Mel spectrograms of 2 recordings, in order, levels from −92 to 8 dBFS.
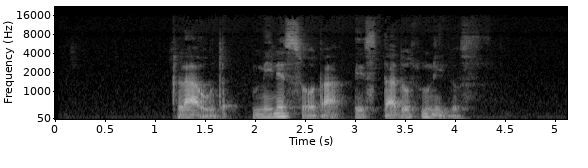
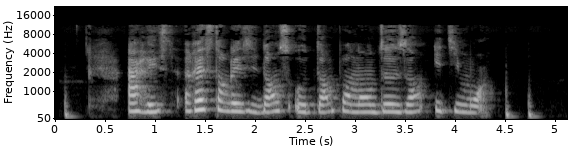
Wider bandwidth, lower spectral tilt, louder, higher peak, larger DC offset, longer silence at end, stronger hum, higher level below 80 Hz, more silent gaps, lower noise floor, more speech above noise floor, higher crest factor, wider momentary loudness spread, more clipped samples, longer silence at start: first, 16.5 kHz vs 11.5 kHz; about the same, -5 dB/octave vs -4 dB/octave; second, -32 LUFS vs -24 LUFS; second, -12 dBFS vs -4 dBFS; neither; first, 0.9 s vs 0.3 s; neither; first, -56 dBFS vs -70 dBFS; neither; first, -68 dBFS vs -48 dBFS; first, 37 dB vs 25 dB; about the same, 22 dB vs 20 dB; about the same, 16 LU vs 18 LU; neither; first, 1.15 s vs 0.1 s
